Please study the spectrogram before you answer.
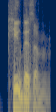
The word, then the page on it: cubism: British English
